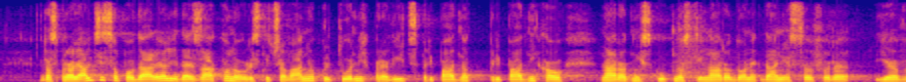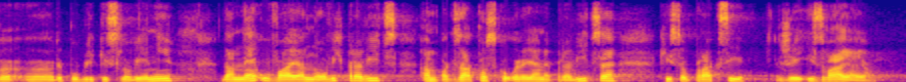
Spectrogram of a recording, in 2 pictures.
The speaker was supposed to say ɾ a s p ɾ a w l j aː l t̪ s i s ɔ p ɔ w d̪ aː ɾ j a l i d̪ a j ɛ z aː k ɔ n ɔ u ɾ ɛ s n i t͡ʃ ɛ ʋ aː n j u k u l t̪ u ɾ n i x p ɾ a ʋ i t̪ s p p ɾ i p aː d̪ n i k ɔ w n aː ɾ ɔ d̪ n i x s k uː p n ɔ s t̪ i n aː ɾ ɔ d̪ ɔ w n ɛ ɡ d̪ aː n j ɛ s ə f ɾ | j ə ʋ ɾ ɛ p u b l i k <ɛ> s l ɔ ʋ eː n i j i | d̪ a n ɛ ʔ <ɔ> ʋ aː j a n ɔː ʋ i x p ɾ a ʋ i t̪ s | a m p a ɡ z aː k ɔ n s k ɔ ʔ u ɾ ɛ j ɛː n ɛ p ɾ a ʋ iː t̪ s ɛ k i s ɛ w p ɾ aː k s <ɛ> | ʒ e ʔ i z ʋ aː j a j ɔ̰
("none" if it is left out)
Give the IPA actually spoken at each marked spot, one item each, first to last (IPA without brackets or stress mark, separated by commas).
i, u, i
